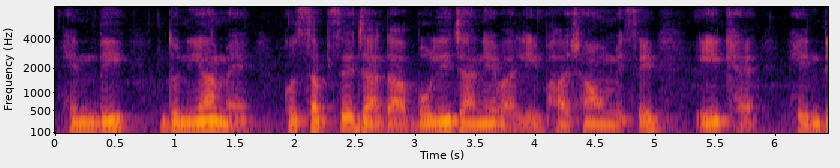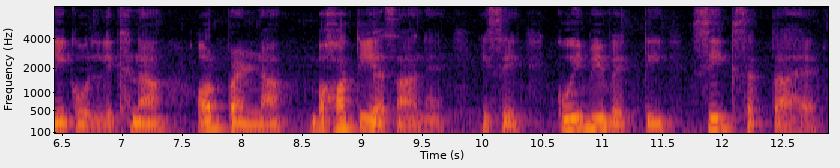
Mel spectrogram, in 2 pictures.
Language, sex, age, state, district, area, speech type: Hindi, male, 18-30, Madhya Pradesh, Bhopal, urban, spontaneous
